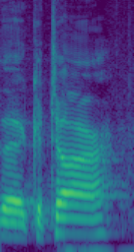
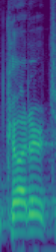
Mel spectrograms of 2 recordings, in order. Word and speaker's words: Qatar: And with Bahrain and with Qatar, there's six different ways of pronouncing that, from Qatar to Qatar, right? There's many, many ways of pronouncing it. All of them are acceptable.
